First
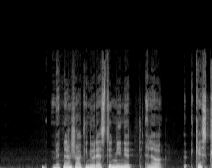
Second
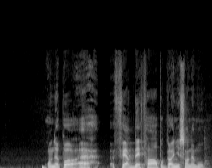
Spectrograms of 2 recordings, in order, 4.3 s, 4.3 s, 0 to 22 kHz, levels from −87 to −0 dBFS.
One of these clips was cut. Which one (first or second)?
first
